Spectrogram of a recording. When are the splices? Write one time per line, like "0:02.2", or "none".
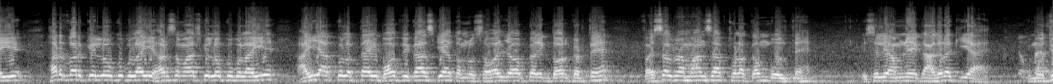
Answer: none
